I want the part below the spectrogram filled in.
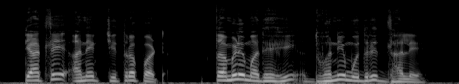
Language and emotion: Marathi, neutral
